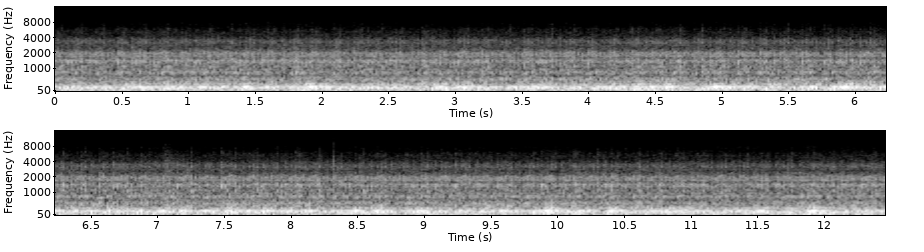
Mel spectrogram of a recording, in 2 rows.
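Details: BMW E39 530d diesel at idle, INPA values checked: loud steady clatter with a slightly uneven low throb; rough idle, cause unclear.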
